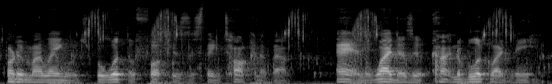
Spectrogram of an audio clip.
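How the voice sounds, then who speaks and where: A man's voice: fairly low pitch, steady tone, normal speed, noisy background. A man hosting a gaming video, reading a story aloud and dropping in casual, wry asides. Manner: reads lines aloud, drops into wry commentary. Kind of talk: game narration with casual asides. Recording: loud game music behind.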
